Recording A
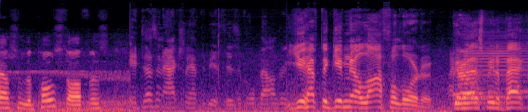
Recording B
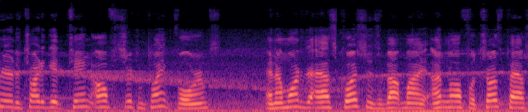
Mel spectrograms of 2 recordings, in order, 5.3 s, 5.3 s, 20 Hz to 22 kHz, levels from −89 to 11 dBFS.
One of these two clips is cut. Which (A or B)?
A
